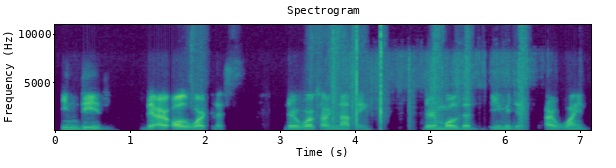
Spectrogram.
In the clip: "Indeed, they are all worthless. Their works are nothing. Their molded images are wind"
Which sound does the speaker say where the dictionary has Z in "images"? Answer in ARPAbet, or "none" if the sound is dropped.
S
